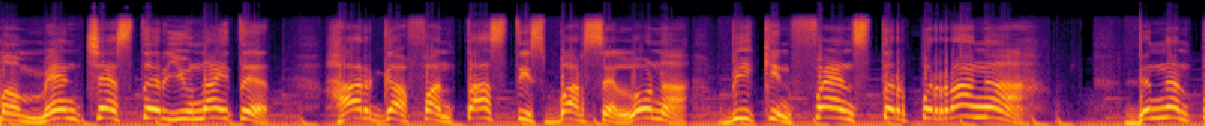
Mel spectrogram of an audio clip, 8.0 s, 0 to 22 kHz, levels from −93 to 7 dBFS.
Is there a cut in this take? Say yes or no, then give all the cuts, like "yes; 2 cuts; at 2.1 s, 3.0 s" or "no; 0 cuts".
no; 0 cuts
